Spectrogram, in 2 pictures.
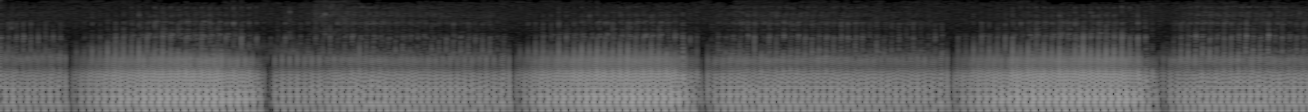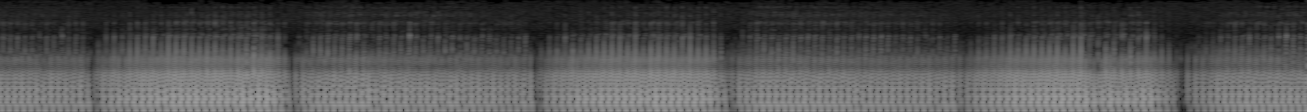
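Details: Domestic cat purring contentedly, a deep, low rumbling hum that runs continuously with steady rhythmic pulses, swelling and easing roughly every second, with brief breaks between pulses and no other sounds.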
